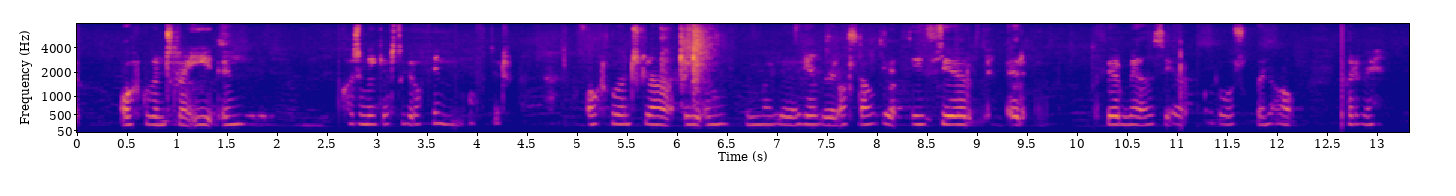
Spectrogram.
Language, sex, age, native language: Icelandic, male, 18-19, Icelandic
